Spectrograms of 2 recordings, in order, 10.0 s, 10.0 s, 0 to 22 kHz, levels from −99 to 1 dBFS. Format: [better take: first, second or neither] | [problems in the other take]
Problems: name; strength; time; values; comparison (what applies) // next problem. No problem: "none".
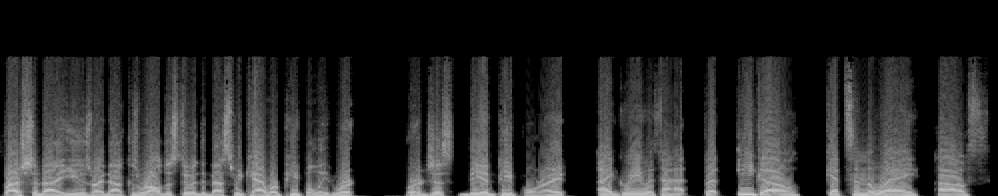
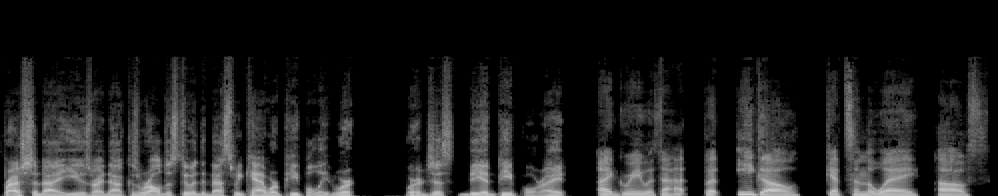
second | distortion; heavy; 14% of the sound clipped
